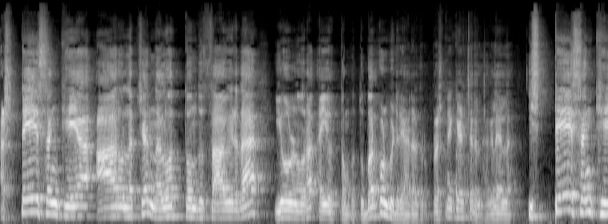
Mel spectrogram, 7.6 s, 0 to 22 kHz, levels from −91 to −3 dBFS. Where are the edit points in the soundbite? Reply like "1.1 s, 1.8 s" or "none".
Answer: 6.5 s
